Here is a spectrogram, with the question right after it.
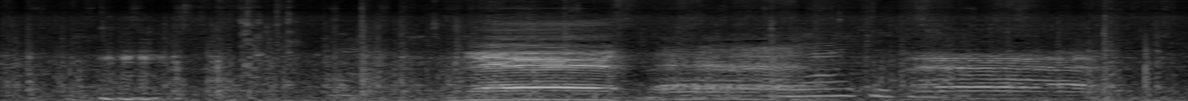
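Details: Bottle-fed lambs on a sheep farm, still on their mothers but topped up twice daily; three quavering, harmonic bleats in quick succession, the first loudest, over soft rustling and farm background.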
